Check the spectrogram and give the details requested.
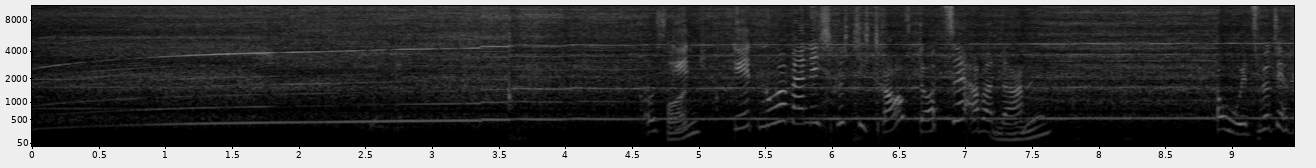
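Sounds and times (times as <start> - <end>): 
vacuum cleaner running with loud motor whine: 0.0 - 9.4
speech: 4.6 - 7.9, 8.9 - 9.4.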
